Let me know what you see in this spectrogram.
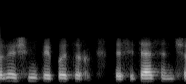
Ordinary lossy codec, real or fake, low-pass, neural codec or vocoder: MP3, 32 kbps; fake; 3.6 kHz; codec, 24 kHz, 0.9 kbps, WavTokenizer, large speech release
